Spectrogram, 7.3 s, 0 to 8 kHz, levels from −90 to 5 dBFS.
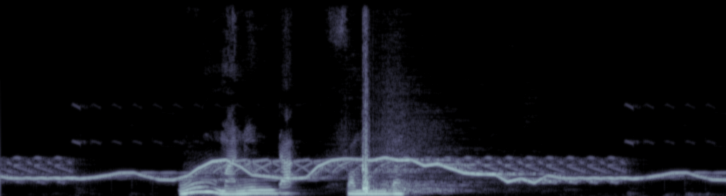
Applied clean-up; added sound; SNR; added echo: classical method log-MMSE.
